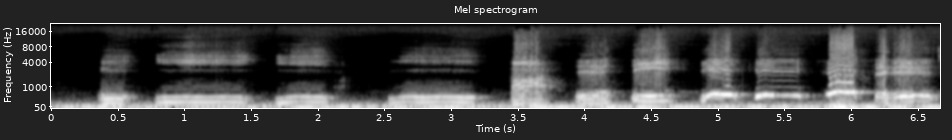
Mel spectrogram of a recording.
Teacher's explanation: Sunetul I apropiind încă și mai mult maxilarele unul de altul. E, I, I, A, E, I, I, I, I, ce frumos!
